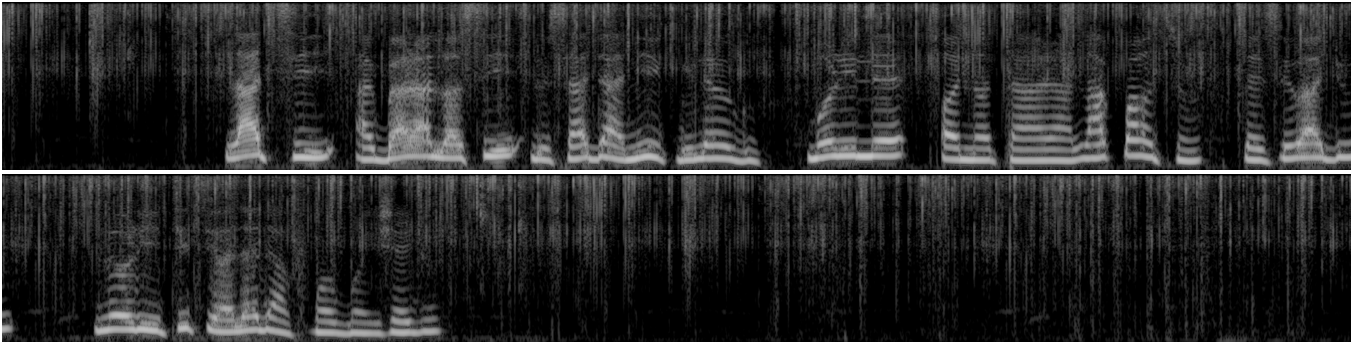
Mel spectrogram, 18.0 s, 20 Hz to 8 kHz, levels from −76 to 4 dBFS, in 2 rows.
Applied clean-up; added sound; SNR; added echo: none; Crackle; 12 dB; none.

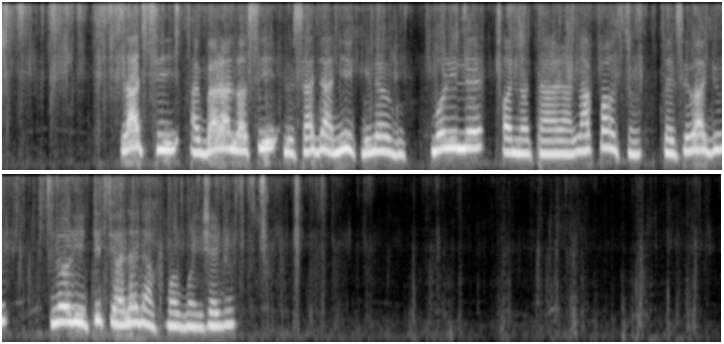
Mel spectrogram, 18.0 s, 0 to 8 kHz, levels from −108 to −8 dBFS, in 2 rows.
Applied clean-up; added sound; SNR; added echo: neural mask model RNNoise.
